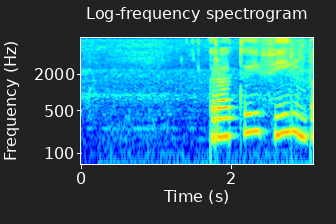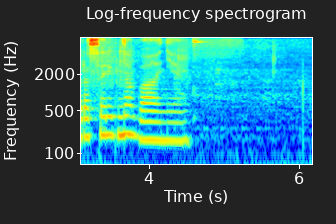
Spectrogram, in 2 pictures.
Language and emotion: Russian, neutral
